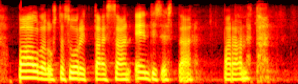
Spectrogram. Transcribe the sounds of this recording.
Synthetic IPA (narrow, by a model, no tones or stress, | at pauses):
pɑlʋe̞lust̪ɑsuo̞ɾit̪ːɑjsːɑːne̞nt̪isest̪æ̰ːn | pɑɾɑnːet̪ɑ̥ːn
